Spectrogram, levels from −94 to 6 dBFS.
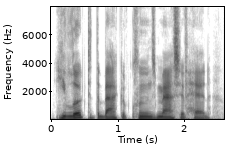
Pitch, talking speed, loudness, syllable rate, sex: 110 Hz, 210 wpm, -19 LUFS, 5.4 syllables/s, male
